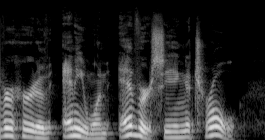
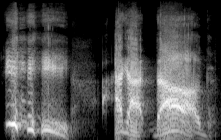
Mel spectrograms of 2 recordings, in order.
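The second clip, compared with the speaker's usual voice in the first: high, loud, slow laughing troll shout; boasting troll laugh; 13 semitones higher, 12 dB louder, much slower than usual. A narrator's reading. Second troll boasting with Toofy in his arms, laughing shout. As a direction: gloat over the prize with a laugh. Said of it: "he boasted".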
